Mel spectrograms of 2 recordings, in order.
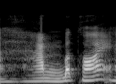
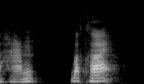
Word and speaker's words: hạnh bất thoái: Thì thứ nhất là vị bất thoái ha, rồi thứ hai là hành bất thoái, hay còn gọi là hạnh bất thoái, ở Việt Nam thì đọc là hạnh bất thoái.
